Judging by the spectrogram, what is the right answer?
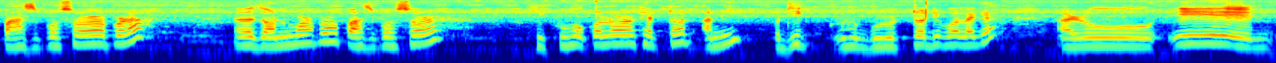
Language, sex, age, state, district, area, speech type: Assamese, female, 45-60, Assam, Nagaon, rural, spontaneous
